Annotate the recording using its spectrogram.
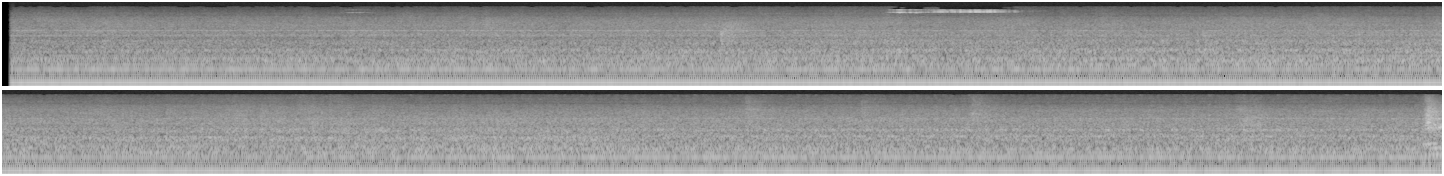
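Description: A steady low hum that holds the same pitch and loudness throughout.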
